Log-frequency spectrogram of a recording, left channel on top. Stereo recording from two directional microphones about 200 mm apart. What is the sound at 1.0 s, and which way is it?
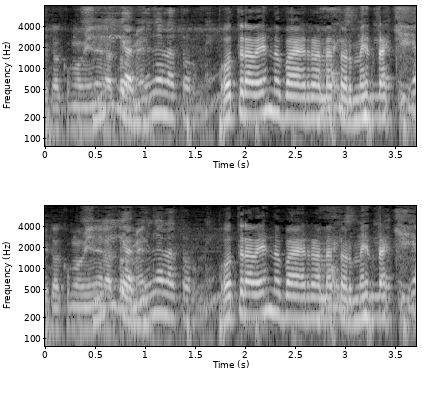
Speech, 10° right (ahead or behind).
